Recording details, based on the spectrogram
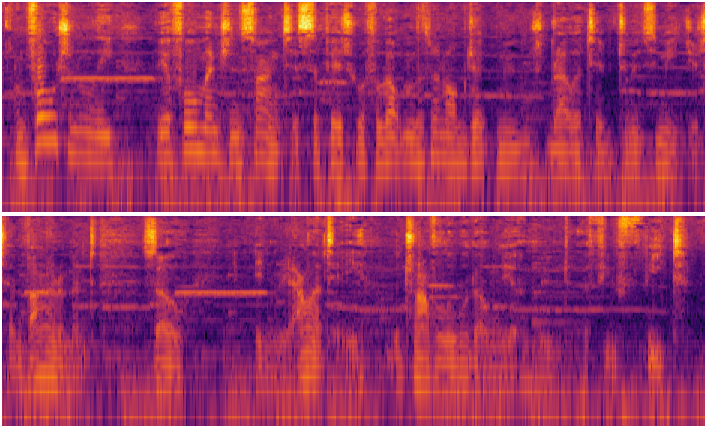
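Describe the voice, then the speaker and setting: A man's voice: fairly low pitch, wildly swooping pitch, quick pace, over music, rough recording. A man playing a mock-learned narrator, delivering pedantic, tongue-in-cheek scripted comic explanations. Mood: wry lecturing.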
